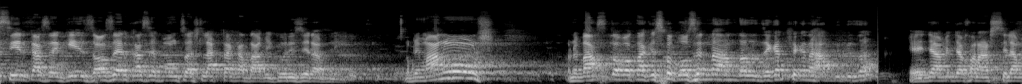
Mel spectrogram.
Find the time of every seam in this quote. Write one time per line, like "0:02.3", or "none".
0:08.9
